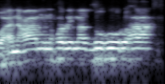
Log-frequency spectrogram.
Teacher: kadang-kadang kalau baca laju sangat ta tu tenggelam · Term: ta mati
